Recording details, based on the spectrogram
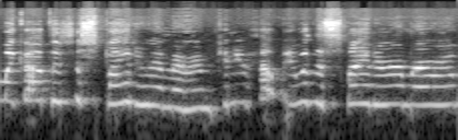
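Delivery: put-on very high, helpless little-girl voice. Recalling how she always needed help, imitating her childlike voice. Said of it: "she would talk like this all the time".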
